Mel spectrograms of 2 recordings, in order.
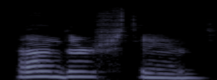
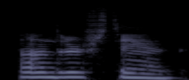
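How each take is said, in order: No difference in how they are said.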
